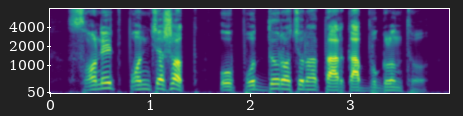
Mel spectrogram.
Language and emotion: Bengali, neutral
